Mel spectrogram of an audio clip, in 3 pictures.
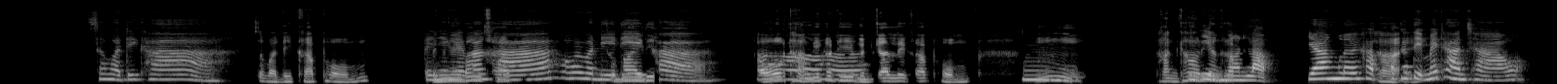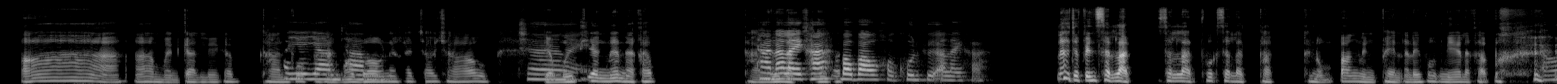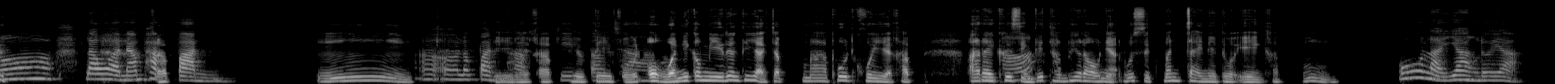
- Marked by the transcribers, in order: other noise; laugh; tapping
- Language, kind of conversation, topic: Thai, unstructured, อะไรคือสิ่งที่ทำให้คุณรู้สึกมั่นใจในตัวเอง?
